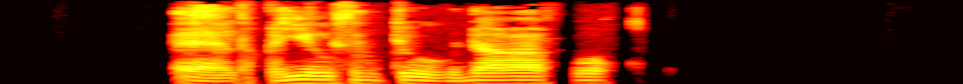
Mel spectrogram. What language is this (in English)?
Kabyle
